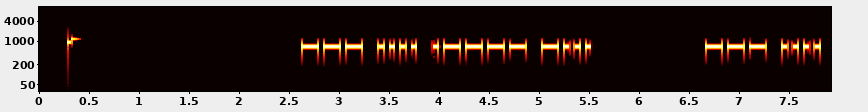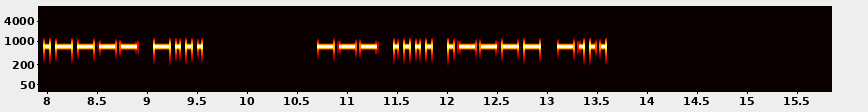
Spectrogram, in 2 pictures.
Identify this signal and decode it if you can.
Morse code, heard as a keyed tone, about 22 wpm, 700 Hz. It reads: OH1B OH1B OH1B
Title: DXCC-100 Call Signs - 4 Characters - Repeated 3x - 22wpm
